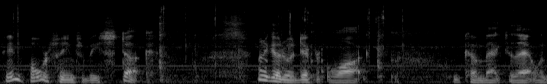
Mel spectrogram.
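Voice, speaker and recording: A man mumbling with a Southern US accent, long and frequent pauses, and noticeable background noise. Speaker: hobbyist lock picker. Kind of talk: casual tutorial talk to camera.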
